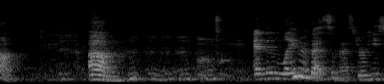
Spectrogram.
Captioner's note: laughter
